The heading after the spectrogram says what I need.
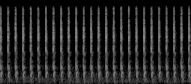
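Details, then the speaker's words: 2008 Chevy Impala at key-on. Rapid, even ticking at about 13 per second under the dash from a worn driver-side HVAC blend door actuator, ticking when the temperature moves from cold toward hot. "it's got a really bad noise when you turn the key on coming from the HVAC system"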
